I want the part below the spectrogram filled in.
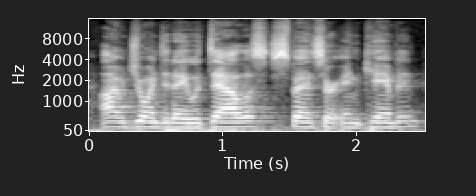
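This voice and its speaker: A man's voice: a little high, level tone, fairly quick, fairly bright tone. A man hosting a casual Christmas quiz game, upbeat and laughing often as he reads the questions. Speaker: host.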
